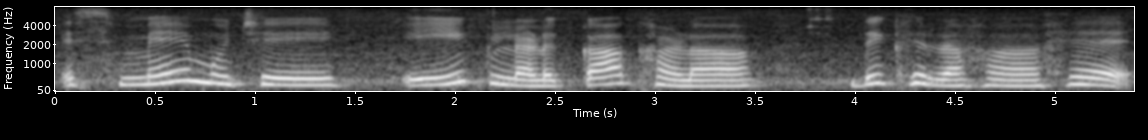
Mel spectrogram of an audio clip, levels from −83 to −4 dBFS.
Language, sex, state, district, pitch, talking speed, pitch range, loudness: Hindi, female, Madhya Pradesh, Katni, 255 Hz, 90 wpm, 215-305 Hz, -13 LUFS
